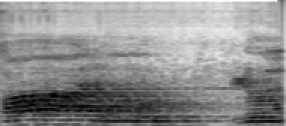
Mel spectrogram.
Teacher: wakafnya di qalu jangan jadi kepanjangan, cukup dua saja. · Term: dua harakat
